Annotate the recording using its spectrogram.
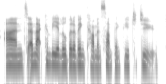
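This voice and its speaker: A woman with a very deep, low pitch and a bright, sharp tone is heard in a dry, close sound with no echo on a very clean recording with a silent background. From Zimbabwe. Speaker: travel company founder. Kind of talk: interview.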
